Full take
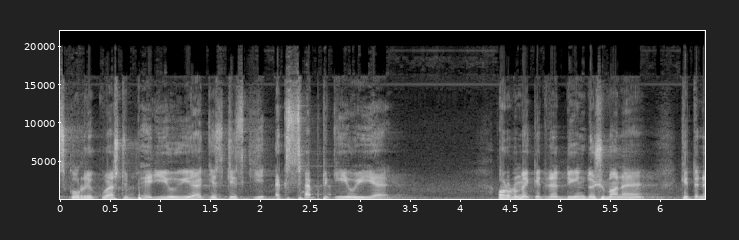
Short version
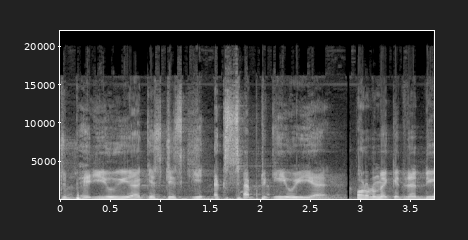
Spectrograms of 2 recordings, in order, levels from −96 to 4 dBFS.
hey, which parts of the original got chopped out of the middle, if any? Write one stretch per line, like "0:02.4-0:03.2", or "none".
0:03.4-0:04.2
